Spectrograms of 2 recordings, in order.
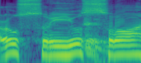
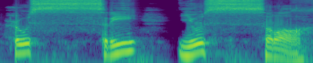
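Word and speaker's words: العسر يسرا: tadi seperti terdengar tebal usri yusro. Nah, harusnya usri yusro. Nah, jadi sinnya dibaca tipis saja.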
